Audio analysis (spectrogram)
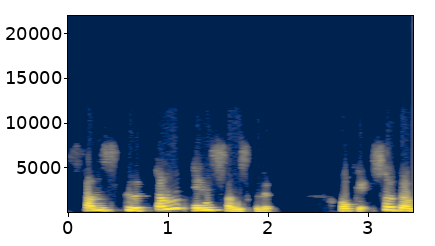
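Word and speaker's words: संस्कृतम्: English but we pronounce sanskritam in Sanskrit okay so the word is sanskritable the correct word is sanskritam if you are referring to the language then the language is called sanskritam that's the correct word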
